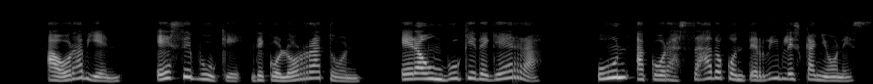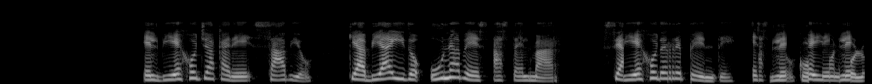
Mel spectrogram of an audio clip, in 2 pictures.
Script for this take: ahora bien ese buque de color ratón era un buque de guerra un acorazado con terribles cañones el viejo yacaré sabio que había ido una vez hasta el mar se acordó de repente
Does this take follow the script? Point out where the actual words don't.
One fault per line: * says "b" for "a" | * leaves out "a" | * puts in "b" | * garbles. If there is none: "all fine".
* says "viejo" for "acordó"
* garbles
